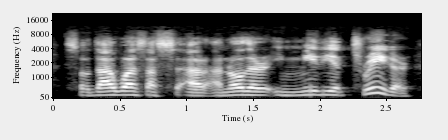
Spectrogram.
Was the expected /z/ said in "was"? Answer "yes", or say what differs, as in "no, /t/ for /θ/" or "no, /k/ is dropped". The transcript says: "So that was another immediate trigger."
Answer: no, /s/ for /z/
